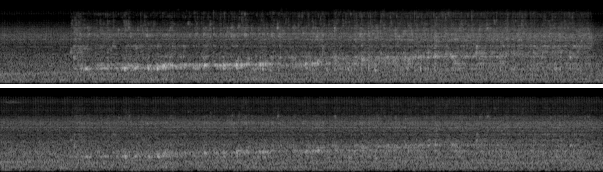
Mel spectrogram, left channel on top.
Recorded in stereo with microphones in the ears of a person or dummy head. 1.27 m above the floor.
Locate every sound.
0.7 s a running tap: 60° left (ahead or behind), 1.8 m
